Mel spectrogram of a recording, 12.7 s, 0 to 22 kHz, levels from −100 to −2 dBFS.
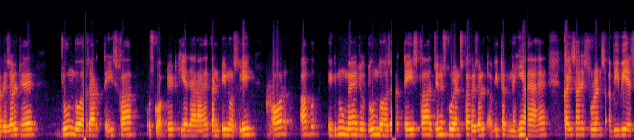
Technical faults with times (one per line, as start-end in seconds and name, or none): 1.68-1.72 underrun with held sample
4.43 short concealed packet loss
7.31-7.38 burst of packet loss
7.84-7.92 underrun with held sample
9.36-9.44 burst of packet loss
10.52-10.56 underrun with held sample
